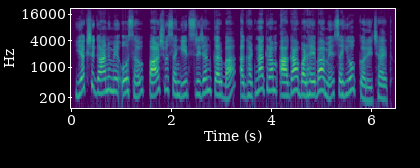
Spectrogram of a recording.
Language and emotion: Maithili, neutral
